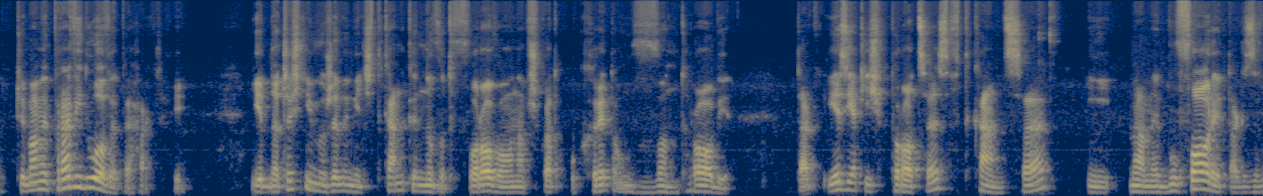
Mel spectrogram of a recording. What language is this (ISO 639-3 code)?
pol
